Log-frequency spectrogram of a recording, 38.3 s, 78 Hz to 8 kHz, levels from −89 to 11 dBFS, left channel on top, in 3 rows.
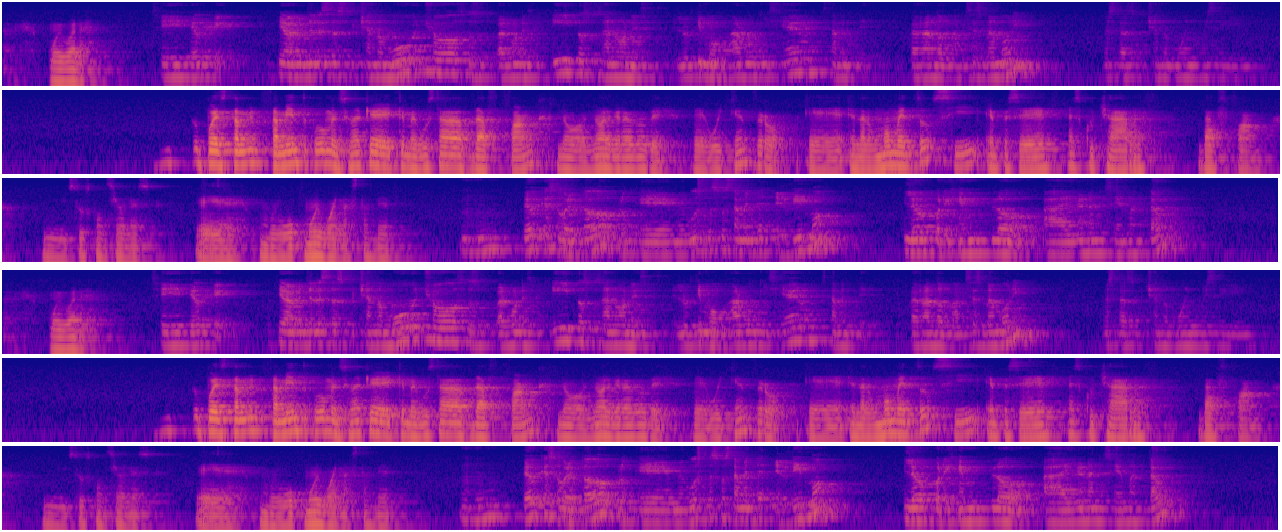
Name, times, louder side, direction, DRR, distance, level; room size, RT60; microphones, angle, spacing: voice 1, 0.5-0.9 14.4-19.4 19.7-24.2 24.7-25.6 26.0-27.0 27.5-29.5, left 2 dB, 15° left, 7 dB, 0.4 m, -34 dB
voice 2, 1.6-2.2 2.8-6.4 6.7-8.6 9.1-10.2 11.0-12.5 23.0-23.3 30.1-33.8 34.6-37.2, right 1 dB, 40° right, 1 dB, 1.2 m, -44 dB
5.8 x 5.1 x 6.3 m, 0.98 s
head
